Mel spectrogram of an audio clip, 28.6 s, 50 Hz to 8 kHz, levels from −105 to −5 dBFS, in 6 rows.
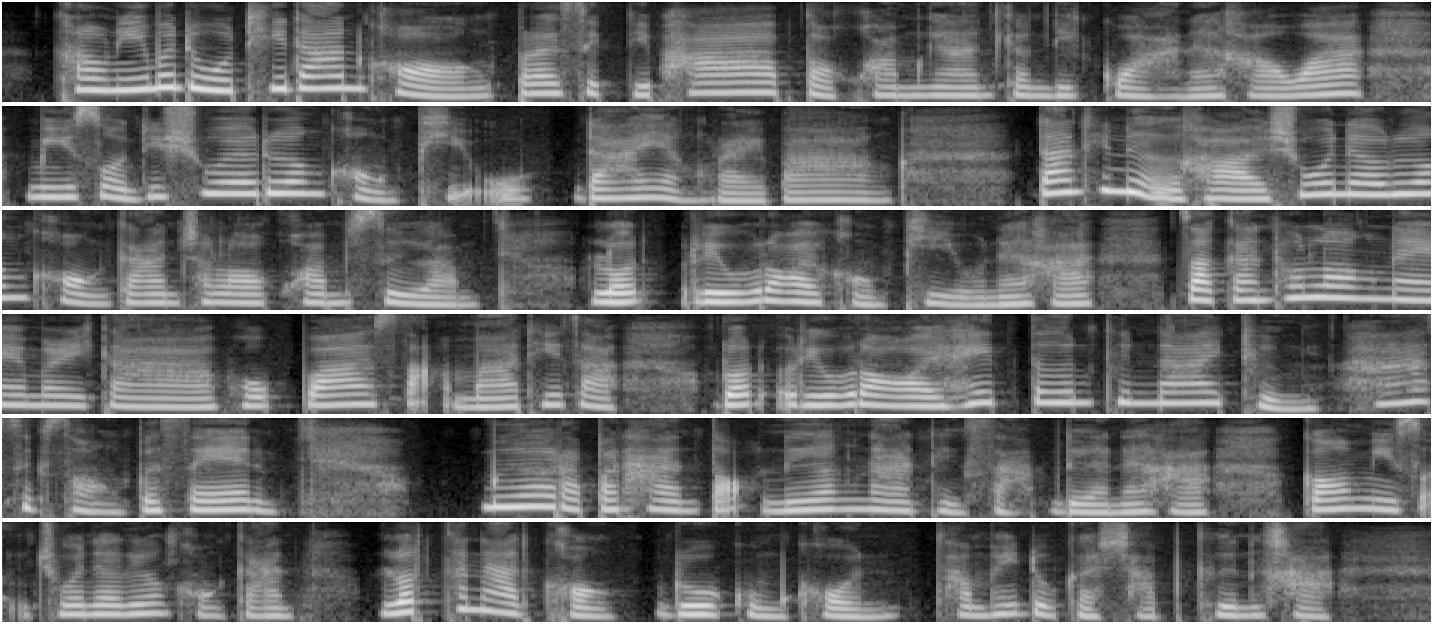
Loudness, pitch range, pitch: -30 LUFS, 195-265 Hz, 225 Hz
